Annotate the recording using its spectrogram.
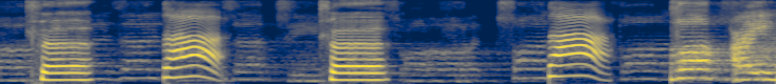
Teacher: আরবিতে সা এর উচ্চারণের পদ্ধতি হচ্ছে জিহ্বার অগ্রভাগ উপরের দাঁতের ভিতরগত কিনারা হতে উচ্চারণ হয়।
